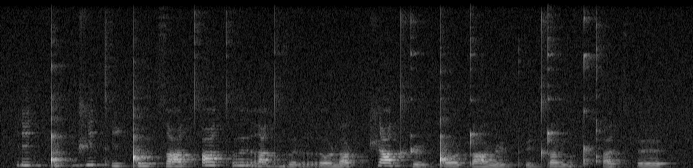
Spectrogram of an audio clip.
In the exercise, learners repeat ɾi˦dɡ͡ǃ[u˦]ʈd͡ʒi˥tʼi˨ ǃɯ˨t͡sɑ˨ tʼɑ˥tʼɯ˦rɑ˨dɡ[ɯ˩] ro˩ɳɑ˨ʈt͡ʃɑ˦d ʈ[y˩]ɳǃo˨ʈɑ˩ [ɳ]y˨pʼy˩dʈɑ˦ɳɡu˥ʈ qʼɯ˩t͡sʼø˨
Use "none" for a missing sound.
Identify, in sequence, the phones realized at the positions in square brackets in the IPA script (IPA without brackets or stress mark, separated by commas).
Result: y˦, ɯ˩, y˩, ɳ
